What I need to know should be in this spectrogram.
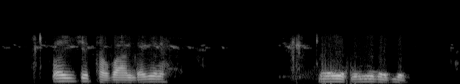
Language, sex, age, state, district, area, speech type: Manipuri, male, 30-45, Manipur, Thoubal, rural, conversation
